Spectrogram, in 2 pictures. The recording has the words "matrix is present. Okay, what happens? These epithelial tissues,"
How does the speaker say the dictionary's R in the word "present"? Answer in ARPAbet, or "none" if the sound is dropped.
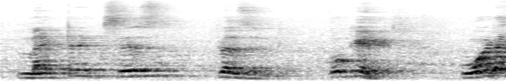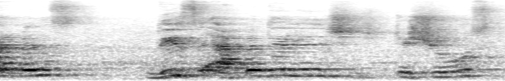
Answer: L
